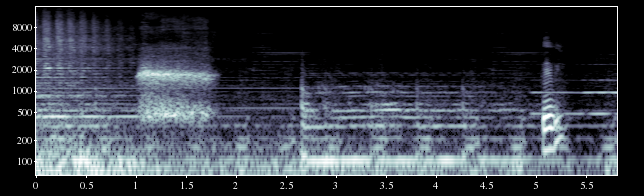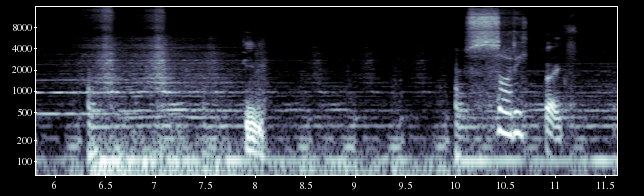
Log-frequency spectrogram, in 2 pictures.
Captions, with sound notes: [sighing] Baby... TV. - Sorry. - Thanks.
